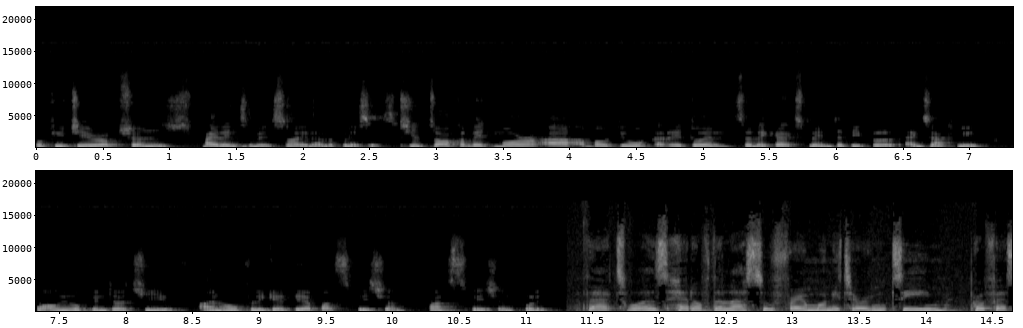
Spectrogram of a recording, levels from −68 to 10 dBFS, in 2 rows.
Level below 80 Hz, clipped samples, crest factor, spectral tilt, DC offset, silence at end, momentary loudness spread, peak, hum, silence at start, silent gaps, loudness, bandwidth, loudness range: -58 dBFS; under 0.1%; 16 dB; -5 dB/octave; under 0.1%; 0 s; 6 LU; -12 dBFS; none; 0 s; none; -29 LUFS; 17.5 kHz; 3 LU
